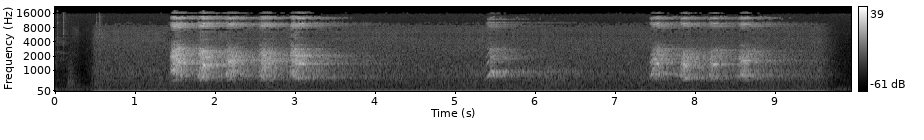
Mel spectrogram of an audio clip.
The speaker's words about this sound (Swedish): Vi, vi ska lyssna på det här skallet en gång till, så ifall det är någon annan som reagerar på det.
